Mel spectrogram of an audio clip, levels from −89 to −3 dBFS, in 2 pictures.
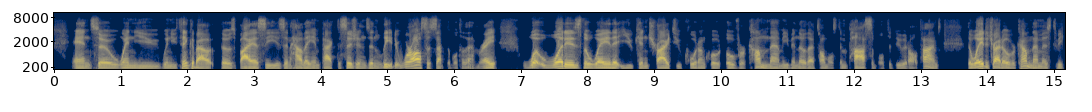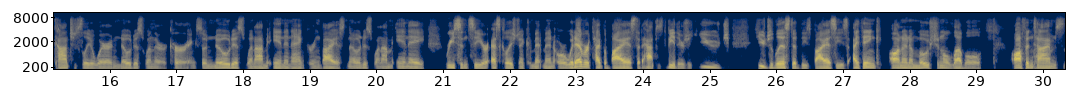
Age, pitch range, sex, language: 30-49, 80-95 Hz, male, English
